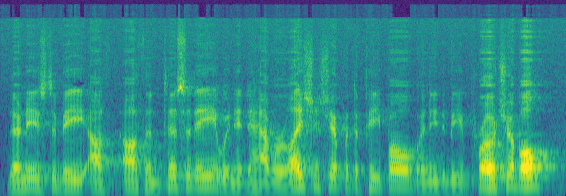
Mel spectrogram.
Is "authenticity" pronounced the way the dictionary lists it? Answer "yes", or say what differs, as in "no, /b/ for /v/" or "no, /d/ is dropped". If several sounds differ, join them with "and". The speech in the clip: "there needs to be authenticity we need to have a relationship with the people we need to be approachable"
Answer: yes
